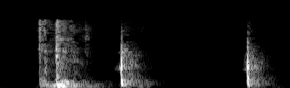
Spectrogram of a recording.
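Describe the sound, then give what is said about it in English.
A door swings and shuts with a rumbling bang, followed by two more solid thuds spaced about a second apart, with no talking. “Shut the door, Chuck. Stay outside.”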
